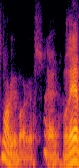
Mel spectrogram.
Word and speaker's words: Mario Barrios: Let's learn about Marcos Barrios. Did I put his name wrong? It's is it Mario? I think it's okay. Mario. Is he both? No, it's Mario Barrios.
